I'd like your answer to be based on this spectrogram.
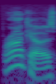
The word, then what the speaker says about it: Bronchos: Broncos, but it's spelled Bronchos.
